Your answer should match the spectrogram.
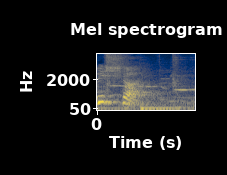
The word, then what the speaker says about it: বিস্ময়: যেমন বিস্ময়, বিস্ময় উচ্চারণের ক্ষেত্রে বানানটা হচ্ছে বয়রসী, দন্ত স সাথে ম, তারপরে অন্তস্থ অ, কিন্তু উচ্চারণের সময় আমরা বলছি বিস্ময় বয়রসী তালবর স্বয় হসন্ত, আবার তালবর স্বয়ের উপরে চন্দ্রবিন্দু, তারপরে অন্তস্থ অ, বিস্ময়। তাহলে সেই ক্ষেত্রে আমরা দেখছি ম উচ্চারণ হচ্ছে না, কিন্তু ময়ের উচ্চারণ মযুক্ত ধ্বনিটি দুবার উচ্চারিত হয়ে যাচ্ছে।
